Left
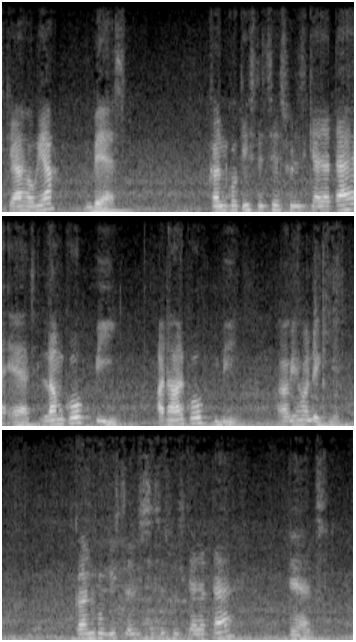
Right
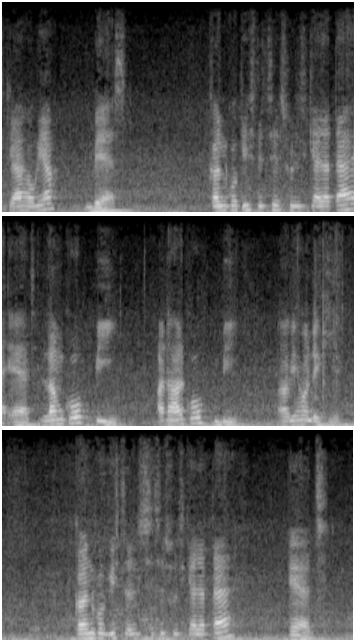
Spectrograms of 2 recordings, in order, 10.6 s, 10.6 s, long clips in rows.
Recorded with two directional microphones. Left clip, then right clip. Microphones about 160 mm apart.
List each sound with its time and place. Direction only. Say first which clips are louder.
0.1 s speech: left 2 dB; 5° right (ahead or behind)
2.0 s speech: right 1 dB; 20° right (ahead or behind)
7.8 s speech: right 4 dB; 55° right (ahead or behind)
9.0 s speech: right 4 dB; 70° right (ahead or behind)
